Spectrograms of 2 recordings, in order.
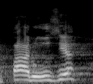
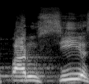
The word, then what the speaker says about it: parousia: E então essa palavra parúsia, ou parousia, se formos pronunciar na maneira como o grego se apresenta, indica a volta visível do Senhor Jesus.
